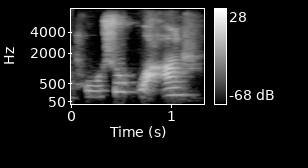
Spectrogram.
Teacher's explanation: Por ejemplo, la palabra biblioteca, tu, shu, guan, son 3 sílabas, y la última tiene tercer tono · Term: tercer tono completo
